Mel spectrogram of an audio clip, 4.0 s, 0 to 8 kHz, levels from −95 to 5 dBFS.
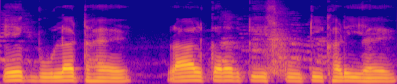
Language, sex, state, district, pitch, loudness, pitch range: Hindi, male, Uttar Pradesh, Lucknow, 135 Hz, -16 LUFS, 125-140 Hz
